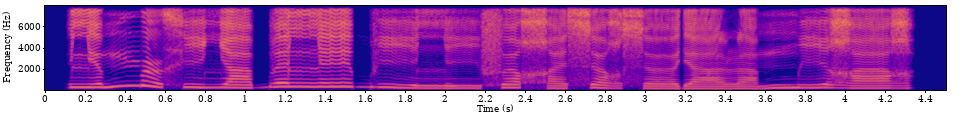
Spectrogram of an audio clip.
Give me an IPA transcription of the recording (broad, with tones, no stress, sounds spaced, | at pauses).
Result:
lʲ œ˨ mː ə˞˦˨ x iː˨ ʎ aː˨ b ɛ˦ lː eː˦ b iː˦˨ lː iː˨ f œ˦ χ ɛ˨ s œ˦˨ ʁ s œː˨ ɾʲ aː˨ ɭ a˨ mː iː˦ ʁ aː˦ ʁ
